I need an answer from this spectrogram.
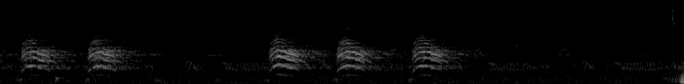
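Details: Black-backed jackals give sharp, harmonic alarm yelps in short bursts on a clear morning, signalling a predator nearby; lions have been heard roaring close by.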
